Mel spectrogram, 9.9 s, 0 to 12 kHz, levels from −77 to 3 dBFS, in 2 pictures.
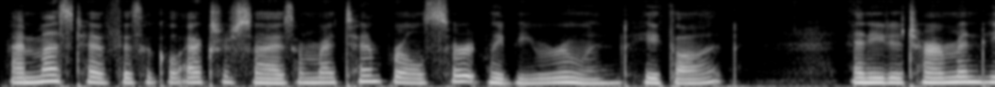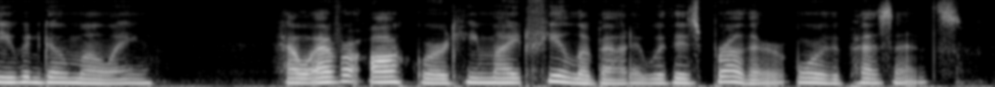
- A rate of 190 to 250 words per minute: Yes, average, 200 wpm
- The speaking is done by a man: No, female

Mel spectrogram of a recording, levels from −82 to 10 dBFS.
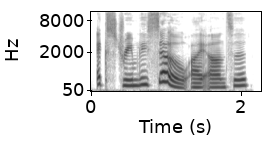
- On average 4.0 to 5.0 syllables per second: Yes, 4.6 syllables/s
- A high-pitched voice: Yes, high, 235 Hz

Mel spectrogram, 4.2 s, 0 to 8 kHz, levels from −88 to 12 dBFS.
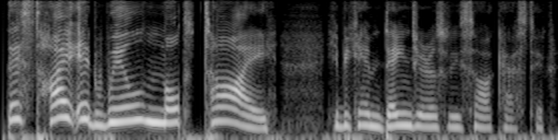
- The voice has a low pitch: No, high, 230 Hz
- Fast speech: No, average, 145 wpm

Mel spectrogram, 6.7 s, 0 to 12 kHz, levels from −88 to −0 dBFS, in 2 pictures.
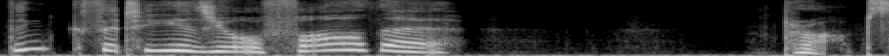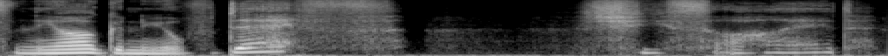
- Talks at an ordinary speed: No, slow, 125 wpm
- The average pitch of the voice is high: Yes, very high, 265 Hz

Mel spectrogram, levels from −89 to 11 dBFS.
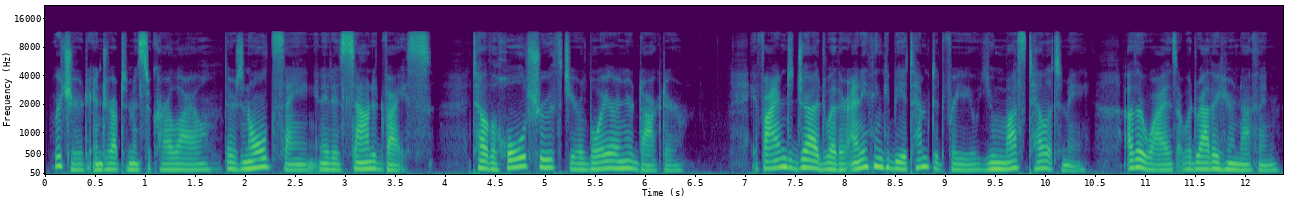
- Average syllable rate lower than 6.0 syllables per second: No, 6.5 syllables/s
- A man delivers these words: No, female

